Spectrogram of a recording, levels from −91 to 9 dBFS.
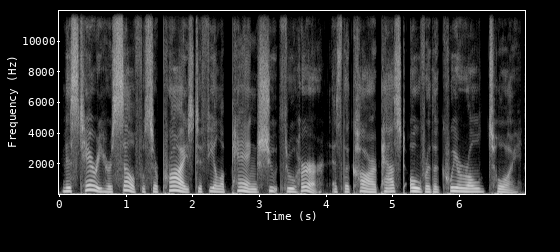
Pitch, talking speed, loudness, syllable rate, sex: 200 Hz, 180 wpm, -18 LUFS, 4.0 syllables/s, female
